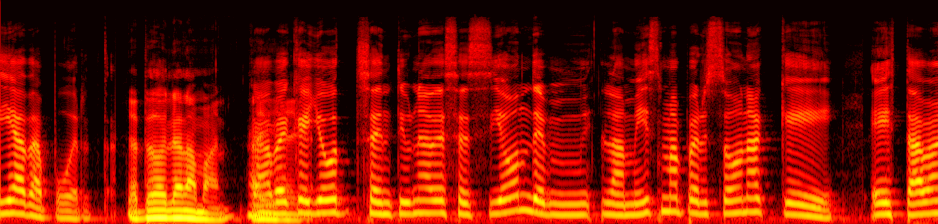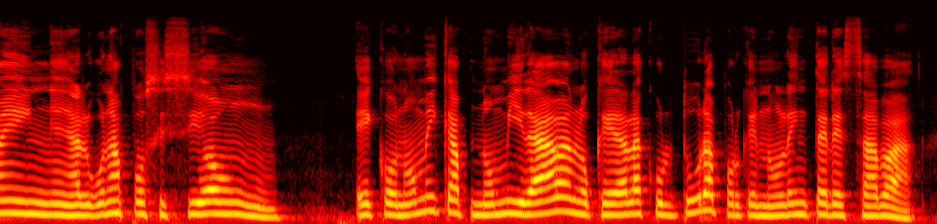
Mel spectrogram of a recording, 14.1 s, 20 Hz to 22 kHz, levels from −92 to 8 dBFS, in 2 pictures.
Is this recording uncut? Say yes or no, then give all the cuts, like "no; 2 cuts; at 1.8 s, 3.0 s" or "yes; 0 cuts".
no; 2 cuts; at 1.8 s, 10.5 s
